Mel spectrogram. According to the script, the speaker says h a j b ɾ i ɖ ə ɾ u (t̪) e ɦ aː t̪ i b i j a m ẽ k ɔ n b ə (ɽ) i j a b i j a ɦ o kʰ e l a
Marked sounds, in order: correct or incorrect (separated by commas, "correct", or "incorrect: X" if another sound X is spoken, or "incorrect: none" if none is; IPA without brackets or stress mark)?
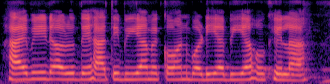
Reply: incorrect: d̪, correct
